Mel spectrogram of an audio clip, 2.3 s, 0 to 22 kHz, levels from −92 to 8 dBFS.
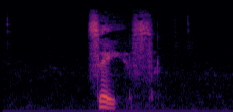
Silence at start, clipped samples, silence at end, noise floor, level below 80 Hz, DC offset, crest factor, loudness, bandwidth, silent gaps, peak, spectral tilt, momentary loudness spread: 0.9 s; under 0.1%; 0.8 s; -74 dBFS; -76 dBFS; under 0.1%; 22 dB; -39 LUFS; 16.5 kHz; none; -24 dBFS; -2 dB/octave; 10 LU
